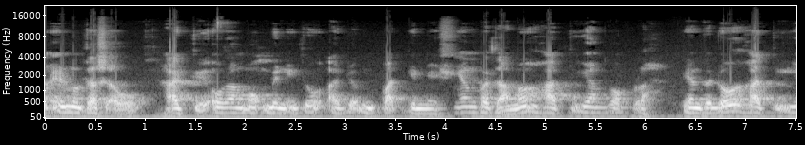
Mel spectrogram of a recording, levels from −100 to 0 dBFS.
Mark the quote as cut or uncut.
cut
